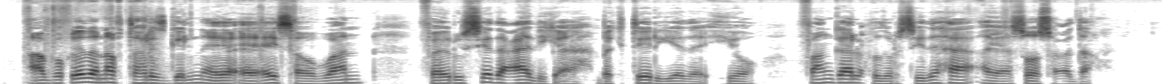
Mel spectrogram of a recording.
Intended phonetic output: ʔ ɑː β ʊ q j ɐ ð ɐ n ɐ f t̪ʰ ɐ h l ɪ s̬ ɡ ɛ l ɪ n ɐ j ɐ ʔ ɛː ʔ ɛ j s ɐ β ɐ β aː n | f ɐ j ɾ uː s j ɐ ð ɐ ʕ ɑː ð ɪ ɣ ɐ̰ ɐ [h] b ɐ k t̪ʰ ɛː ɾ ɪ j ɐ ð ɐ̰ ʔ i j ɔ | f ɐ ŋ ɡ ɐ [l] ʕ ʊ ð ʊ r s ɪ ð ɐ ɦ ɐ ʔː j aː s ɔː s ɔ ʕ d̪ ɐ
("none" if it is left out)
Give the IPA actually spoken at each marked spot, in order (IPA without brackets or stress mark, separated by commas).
h, l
